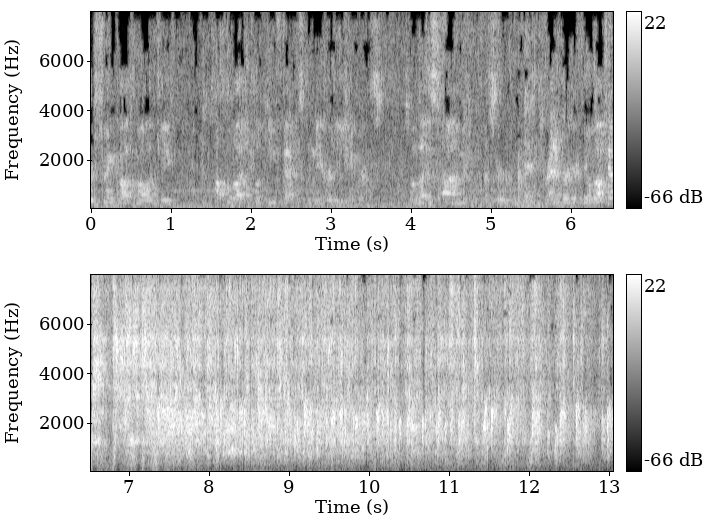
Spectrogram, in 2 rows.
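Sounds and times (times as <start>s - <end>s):
speech: 0.0s - 7.0s
audience applause: 6.8s - 13.0s.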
